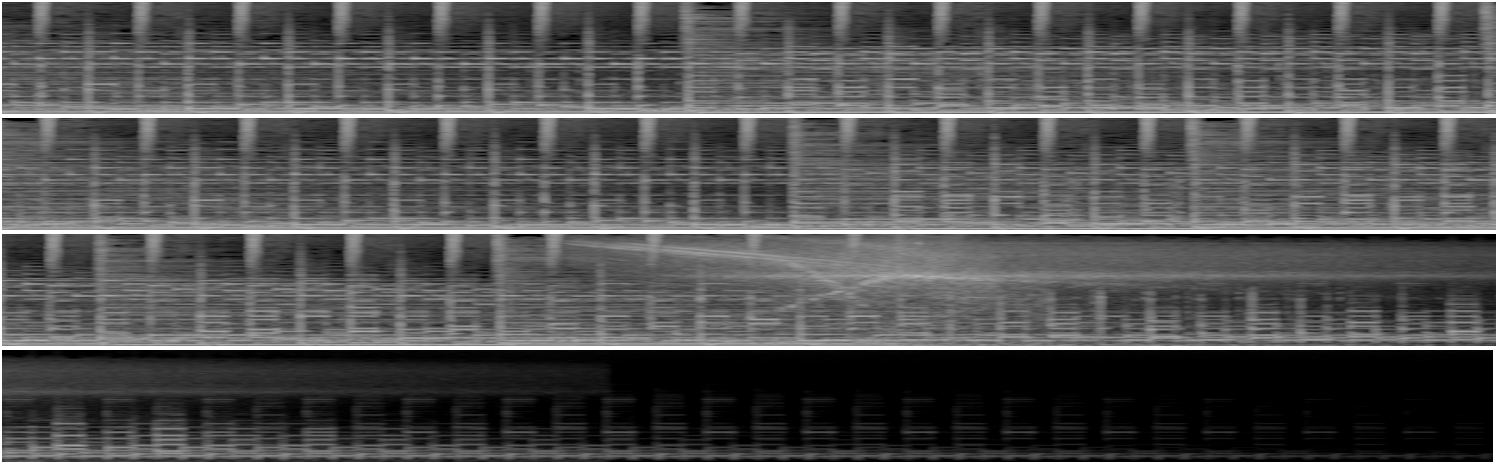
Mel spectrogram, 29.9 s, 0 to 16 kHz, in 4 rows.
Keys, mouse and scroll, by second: 3.3 click, 5.5 ctrl+a.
